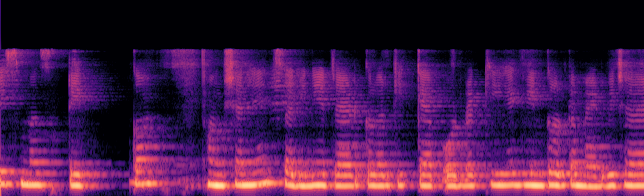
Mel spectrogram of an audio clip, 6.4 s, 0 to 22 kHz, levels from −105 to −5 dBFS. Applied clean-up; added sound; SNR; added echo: none; none; none; reverberation time 0.7 s.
